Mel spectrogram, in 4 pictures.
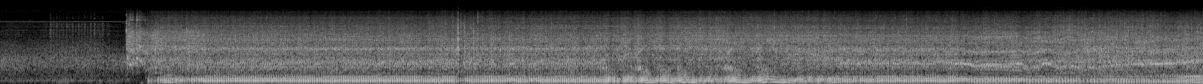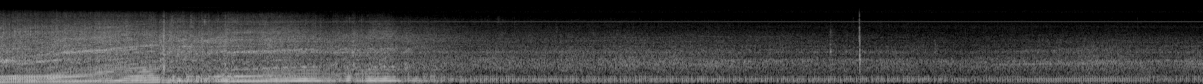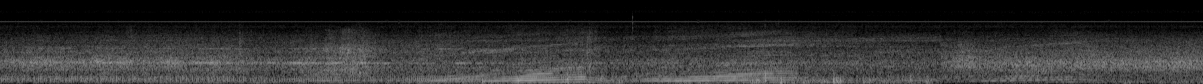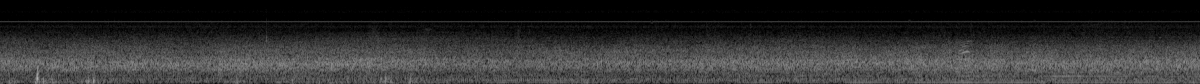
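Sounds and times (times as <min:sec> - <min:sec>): motorcycle accelerating through gears: 0:01.2 - 0:35.4.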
